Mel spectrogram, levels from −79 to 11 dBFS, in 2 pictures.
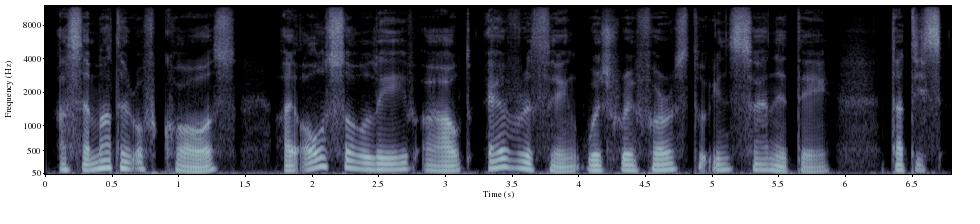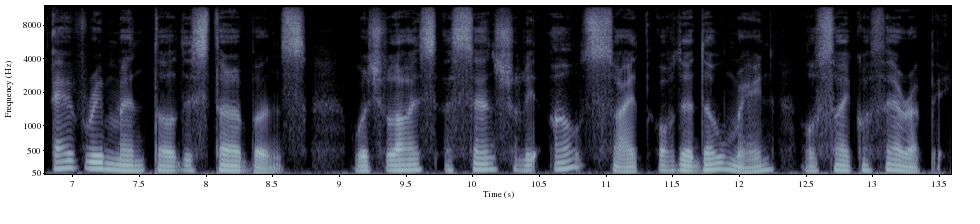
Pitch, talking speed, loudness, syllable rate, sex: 110 Hz, 125 wpm, -21 LUFS, 4.8 syllables/s, male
